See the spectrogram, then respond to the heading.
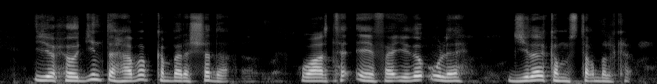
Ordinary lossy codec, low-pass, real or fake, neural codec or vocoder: none; none; fake; codec, 24 kHz, 1.2 kbps, DualCodec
